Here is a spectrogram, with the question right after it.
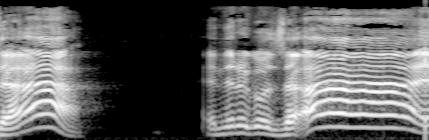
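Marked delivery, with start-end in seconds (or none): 0.0-0.5 mock yell. 1.4-2.1 high piercing fake scream; acting the victim as the shocks grow; mock scream of pain. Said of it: "the total screaming".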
